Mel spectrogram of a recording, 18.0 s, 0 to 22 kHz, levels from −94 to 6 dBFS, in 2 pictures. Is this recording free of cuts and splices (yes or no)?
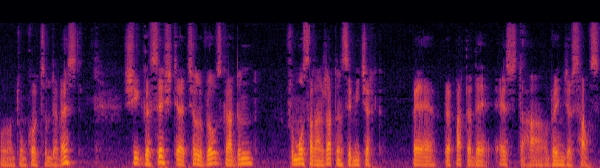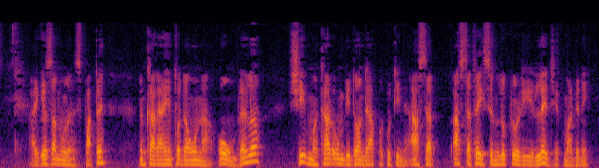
no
